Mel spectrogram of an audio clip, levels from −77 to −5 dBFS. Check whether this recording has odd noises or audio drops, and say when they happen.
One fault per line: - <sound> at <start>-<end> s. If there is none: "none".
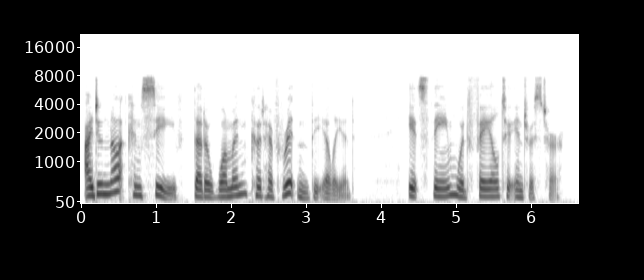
none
